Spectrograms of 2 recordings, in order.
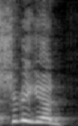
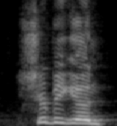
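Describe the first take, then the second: First: Quoting Lamar. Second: Said in the usual way. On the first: Retold or imitated. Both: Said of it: "Lamar says".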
